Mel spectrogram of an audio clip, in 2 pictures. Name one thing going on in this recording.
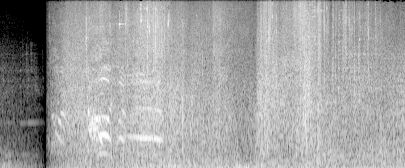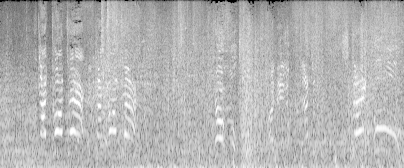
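A low rumbling roar of battle fills the air outdoors.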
